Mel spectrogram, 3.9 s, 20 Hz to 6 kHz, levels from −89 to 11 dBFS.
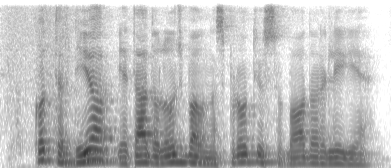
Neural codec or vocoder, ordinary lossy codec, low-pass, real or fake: none; none; 5.4 kHz; real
